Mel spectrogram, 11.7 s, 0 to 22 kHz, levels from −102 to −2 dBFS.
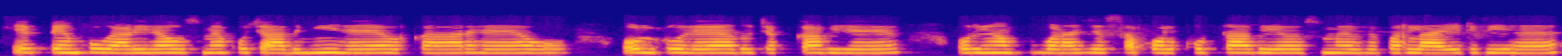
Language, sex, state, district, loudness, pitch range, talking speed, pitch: Hindi, female, Uttar Pradesh, Jalaun, -18 LUFS, 255-260 Hz, 160 wpm, 260 Hz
